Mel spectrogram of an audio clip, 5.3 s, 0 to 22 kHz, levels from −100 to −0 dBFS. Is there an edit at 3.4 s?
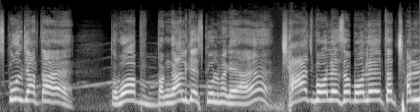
yes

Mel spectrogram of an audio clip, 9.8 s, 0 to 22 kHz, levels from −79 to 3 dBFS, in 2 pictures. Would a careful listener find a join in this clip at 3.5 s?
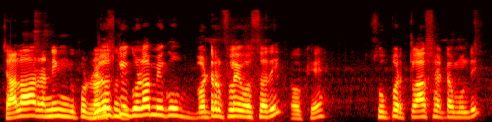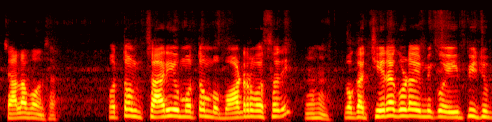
no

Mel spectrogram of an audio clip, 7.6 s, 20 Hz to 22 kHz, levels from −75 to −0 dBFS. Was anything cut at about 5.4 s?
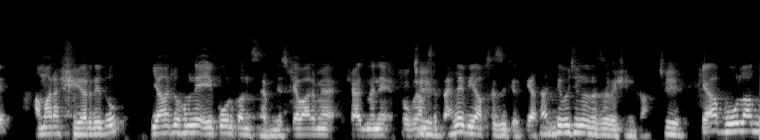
no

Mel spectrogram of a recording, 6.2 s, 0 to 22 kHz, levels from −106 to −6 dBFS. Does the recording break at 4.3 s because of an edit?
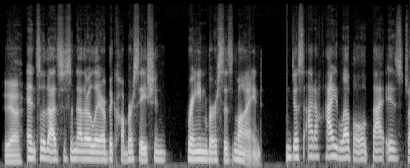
yes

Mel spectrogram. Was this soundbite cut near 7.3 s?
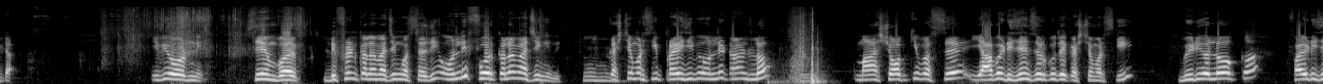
yes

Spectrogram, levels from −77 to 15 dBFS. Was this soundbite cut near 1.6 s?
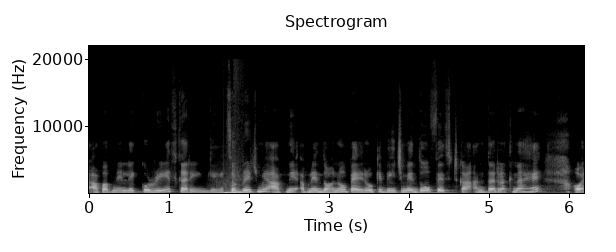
yes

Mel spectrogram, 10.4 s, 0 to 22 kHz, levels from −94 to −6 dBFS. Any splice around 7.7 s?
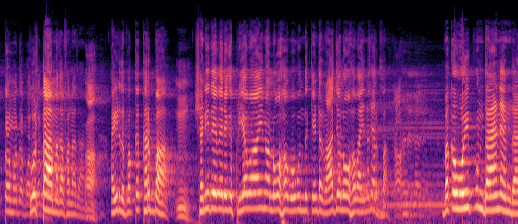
yes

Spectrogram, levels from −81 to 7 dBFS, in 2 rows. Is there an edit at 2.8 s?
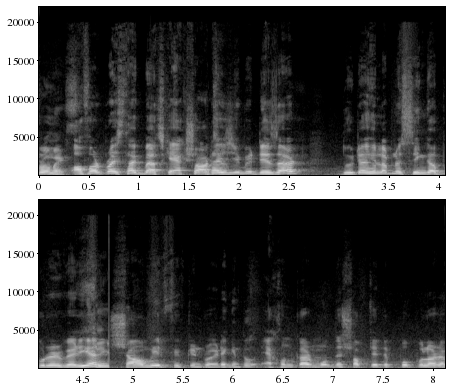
no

